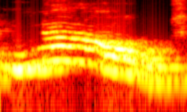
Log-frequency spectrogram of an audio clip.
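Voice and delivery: the last, most insistent no; third firm no. Retold or imitated. Owner scolding misbehaving dog, high firm no. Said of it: "And then a third time".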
